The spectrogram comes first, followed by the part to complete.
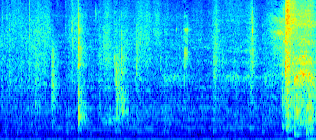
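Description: Clear plastic packaging crinkling and rustling in short bursts as it is handled, with a louder, longer rustle near the end.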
